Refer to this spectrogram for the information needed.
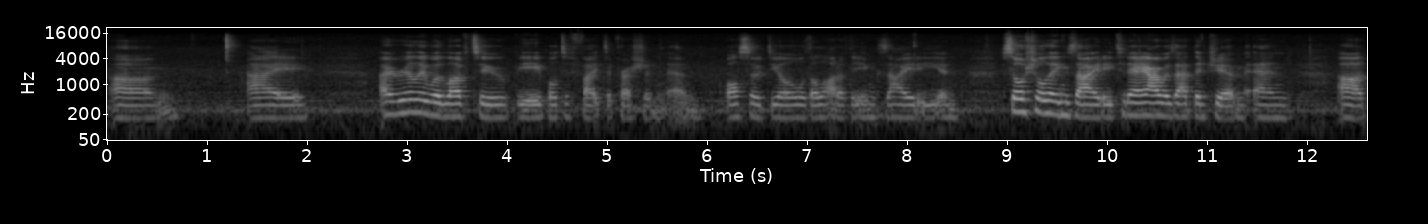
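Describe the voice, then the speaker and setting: A woman's voice: fairly low pitch, vocal fry, slight background noise. Rambling young woman streamer. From Finland. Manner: rambling, many fillers and restarts, self-deprecating. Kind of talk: casual chat to live stream viewers.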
